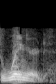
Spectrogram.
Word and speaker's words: Wingard: It's Wingard. – Wingard. – Silent G. Wingard.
